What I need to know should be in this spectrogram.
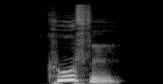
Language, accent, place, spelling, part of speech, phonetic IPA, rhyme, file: German, Germany, Berlin, Kufen, noun, [ˈkuːfn̩], -uːfn̩, De-Kufen.ogg
- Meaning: plural of Kufe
